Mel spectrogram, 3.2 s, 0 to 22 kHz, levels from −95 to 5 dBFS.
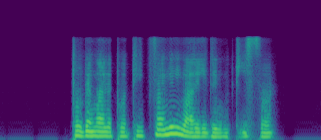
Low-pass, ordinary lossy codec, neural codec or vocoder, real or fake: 7.2 kHz; MP3, 96 kbps; codec, 16 kHz, 0.5 kbps, FreqCodec, smaller model; fake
